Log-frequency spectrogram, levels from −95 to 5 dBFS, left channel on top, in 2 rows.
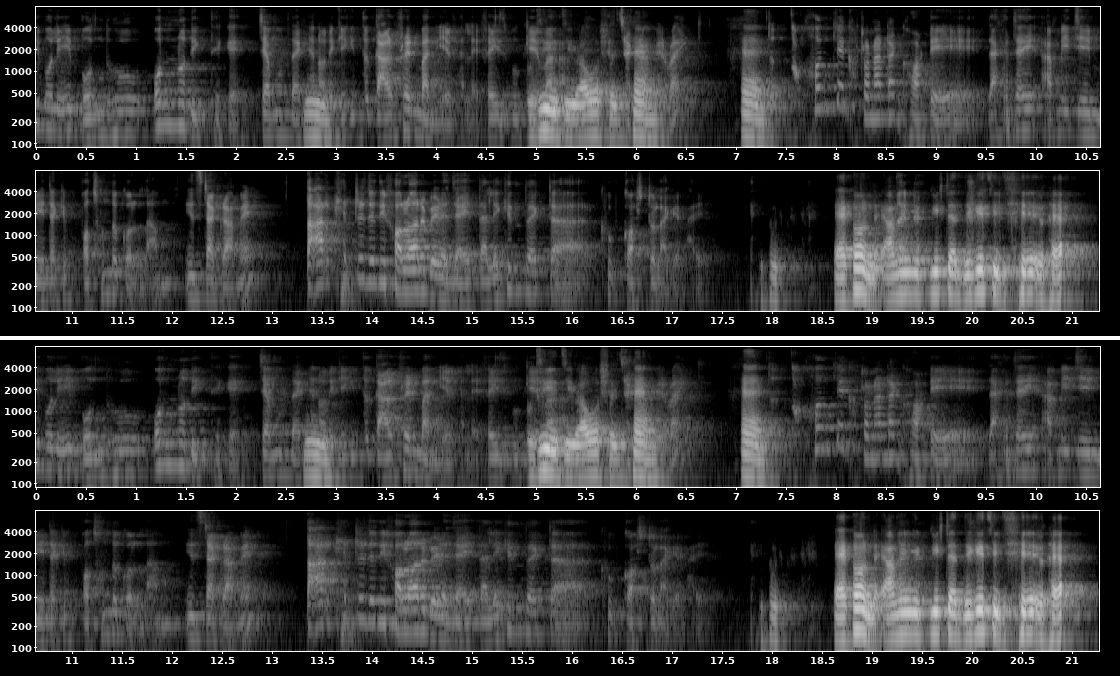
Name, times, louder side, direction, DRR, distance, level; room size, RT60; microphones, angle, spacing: voice 1, 0.0-5.3 5.8-6.5 6.9-7.1 7.6-12.8 13.4-17.3 19.3-19.5 19.9-20.2, left 4 dB, 40° left, 8 dB, 1.5 m, -47 dB
voice 2, 4.9-6.2 7.1-7.3 18.0-18.1 18.6-20.9, right 3 dB, 20° right, 12 dB, 0.4 m, -27 dB
15.0 x 9.7 x 7.1 m, 0.91 s
head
